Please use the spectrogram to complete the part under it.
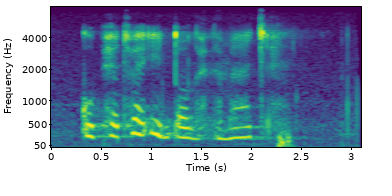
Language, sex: Xhosa, female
